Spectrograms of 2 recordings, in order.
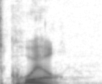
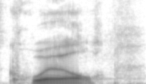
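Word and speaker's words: Kuiil: And I want to say, looking at how his name is spelled, I'm going to say the pronunciation, my best guess is Quill. – Okay. Ah, that makes so much fucking sense, Quill. – Because it's K-U-I-I-L.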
